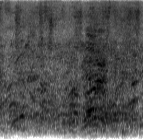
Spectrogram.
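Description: Several people's voices talking and calling out over one another, with no clear words, one voice rising louder about one and a half seconds in.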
